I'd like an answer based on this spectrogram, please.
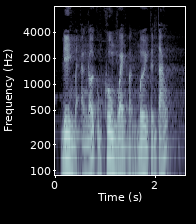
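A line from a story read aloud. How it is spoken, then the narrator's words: Harsh, critical. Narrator (Vietnamese): Hoàng Cái lại gây gắt phê bình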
